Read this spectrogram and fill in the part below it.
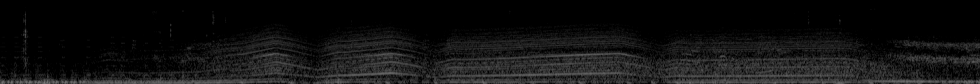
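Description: A motorcycle engine revs up and down as it speeds along a street.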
